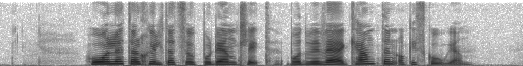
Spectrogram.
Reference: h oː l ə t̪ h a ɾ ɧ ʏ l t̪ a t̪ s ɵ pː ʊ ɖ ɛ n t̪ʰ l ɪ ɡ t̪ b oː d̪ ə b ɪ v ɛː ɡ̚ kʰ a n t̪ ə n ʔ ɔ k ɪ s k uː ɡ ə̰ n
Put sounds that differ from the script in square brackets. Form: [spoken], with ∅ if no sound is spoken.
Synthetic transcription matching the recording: h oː l ə t̪ h a ɾ ɧ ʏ l t̪ a t̪ s ɵ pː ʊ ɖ ɛ n t̪ʰ l ɪ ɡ t̪ b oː d̪ ə [v] ɪ v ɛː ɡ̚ kʰ a n t̪ ə n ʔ ɔ k ɪ s k uː ɡ ə̰ n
